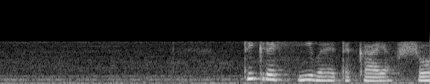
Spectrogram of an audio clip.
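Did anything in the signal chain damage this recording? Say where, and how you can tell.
No, nothing along the way seems to have harmed this speech; it comes through without any sign of damage from the signal chain.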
